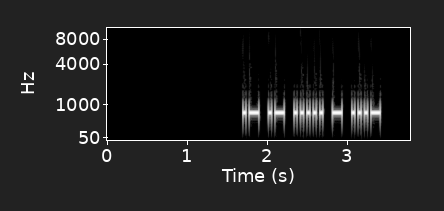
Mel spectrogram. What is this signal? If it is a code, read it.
Morse code, heard as a keyed tone, about 29 wpm, 700 Hz. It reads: AA5TV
